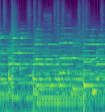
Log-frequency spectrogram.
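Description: Live steel band music: struck steel pan notes played over a drum kit with a steady cymbal beat and an electric bass.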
